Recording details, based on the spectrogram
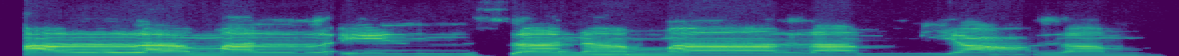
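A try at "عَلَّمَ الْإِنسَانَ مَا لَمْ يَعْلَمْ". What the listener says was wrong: Naknya insanya panjang, Bun. Alamal insana ma.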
